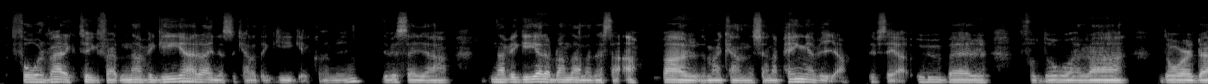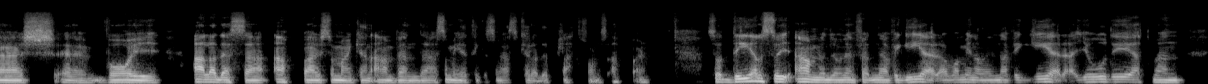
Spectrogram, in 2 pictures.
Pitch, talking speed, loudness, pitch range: 100 Hz, 160 wpm, -22 LUFS, 95-110 Hz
